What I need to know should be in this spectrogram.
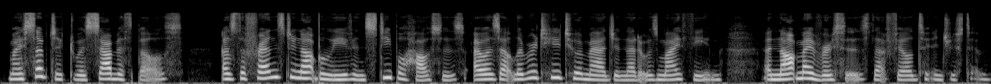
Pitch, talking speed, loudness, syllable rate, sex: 240 Hz, 205 wpm, -18 LUFS, 5.7 syllables/s, female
